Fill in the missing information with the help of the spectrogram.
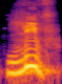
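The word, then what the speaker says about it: leave: आपको याद रखना है जब ई आता है तो ई को हम लोग साइलेंट कर लेते ई का उच्चारण नहीं करते काट दीजिए एकदम ठीक है तो एल का होता है ल और ई ए साथ में आएगा तो इसका उच्चारण बड़ी के रूप में और भी का होता है दोस्तों व एल ई ए व ई लीव क्या पढ़ेंगे एल ई एवी ई लीव पढ़ा जाएगा एजेक्ट क्लियर यहां तक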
